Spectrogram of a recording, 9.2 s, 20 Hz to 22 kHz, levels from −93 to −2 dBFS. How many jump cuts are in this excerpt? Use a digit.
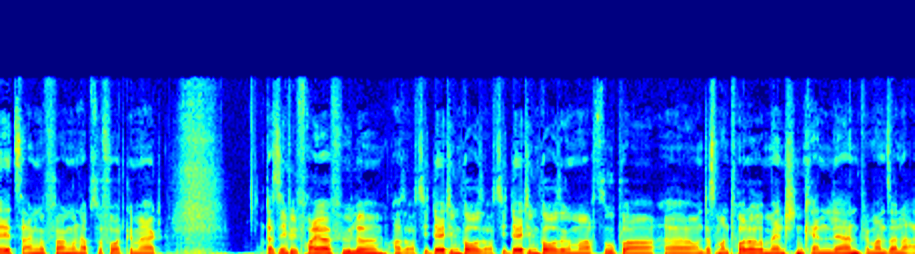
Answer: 2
